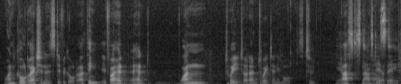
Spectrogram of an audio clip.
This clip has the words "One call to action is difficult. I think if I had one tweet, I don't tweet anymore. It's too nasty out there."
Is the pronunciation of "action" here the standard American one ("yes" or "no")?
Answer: yes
